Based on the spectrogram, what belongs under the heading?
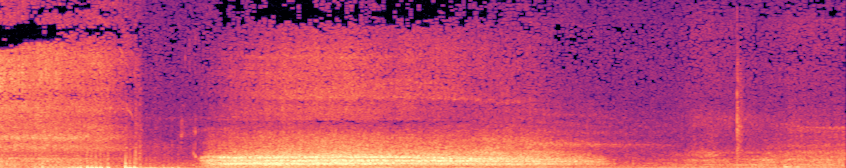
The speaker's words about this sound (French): Alors nous pouvons inviter une respiration volontaire, inspiration et expiration profonde.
